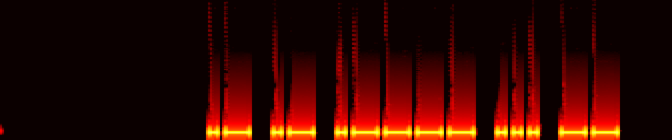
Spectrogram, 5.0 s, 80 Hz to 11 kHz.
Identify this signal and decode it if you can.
Morse code, heard as a keyed tone, about 20 wpm, 700 Hz. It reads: AA1SM
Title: Speed Racing - USA 2x2 Call Signs 17wpm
